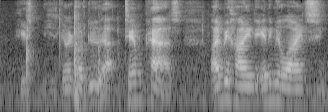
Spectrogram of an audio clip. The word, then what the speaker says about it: Paz: Paz, Tim Paz, P-A-Z. I'm not good at like remembering names, but once I know someone's name, I want to pronounce it right. Tim Paz.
